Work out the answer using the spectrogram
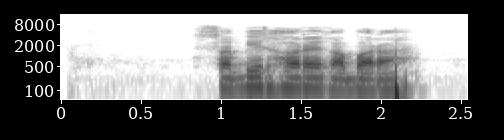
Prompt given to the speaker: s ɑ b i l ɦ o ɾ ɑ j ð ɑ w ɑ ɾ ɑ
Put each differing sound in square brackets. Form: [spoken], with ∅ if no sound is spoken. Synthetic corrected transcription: s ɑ b i [ɾ] ɦ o ɾ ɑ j [ʁ] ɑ [b] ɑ ɾ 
